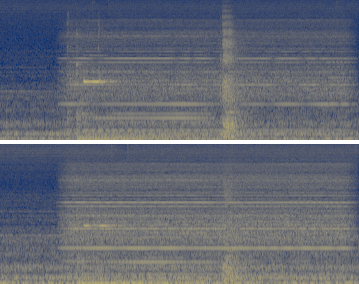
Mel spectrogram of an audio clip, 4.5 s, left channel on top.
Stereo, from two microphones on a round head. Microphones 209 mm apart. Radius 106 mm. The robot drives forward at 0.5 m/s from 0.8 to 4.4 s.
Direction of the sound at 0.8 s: 65° left (ahead or behind).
